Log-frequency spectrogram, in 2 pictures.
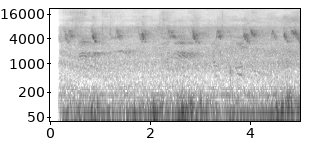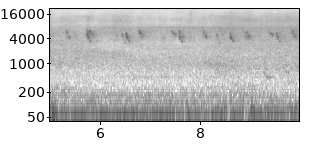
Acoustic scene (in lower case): residential area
